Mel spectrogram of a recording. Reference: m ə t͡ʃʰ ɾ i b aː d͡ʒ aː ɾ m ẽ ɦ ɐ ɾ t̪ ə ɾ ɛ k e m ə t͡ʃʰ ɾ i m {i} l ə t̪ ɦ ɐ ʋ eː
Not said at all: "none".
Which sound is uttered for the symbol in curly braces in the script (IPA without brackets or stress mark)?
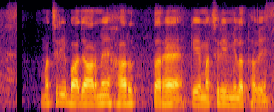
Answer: ɪ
